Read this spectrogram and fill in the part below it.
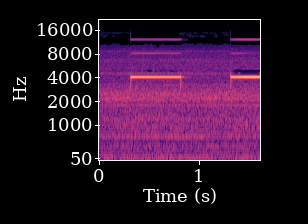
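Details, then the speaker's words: Sharp PC-4500/PC-4521 laptop hard drive during RAM test: two long high-pitched beeps about a second apart with no spin-up whir; heads lock and the arm stays stuck, so the drive is faulty and fails to spin up. "oh dear lord it spins so going to sleep ah problem is the heads seem to lock and won't unlock which is a bit of a problem"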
